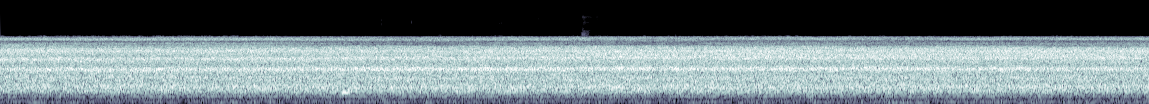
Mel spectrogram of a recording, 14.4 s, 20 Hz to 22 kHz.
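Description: Steady static hiss from a shortwave receiver tuned to 28.135 MHz FM, with no voice on the channel.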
